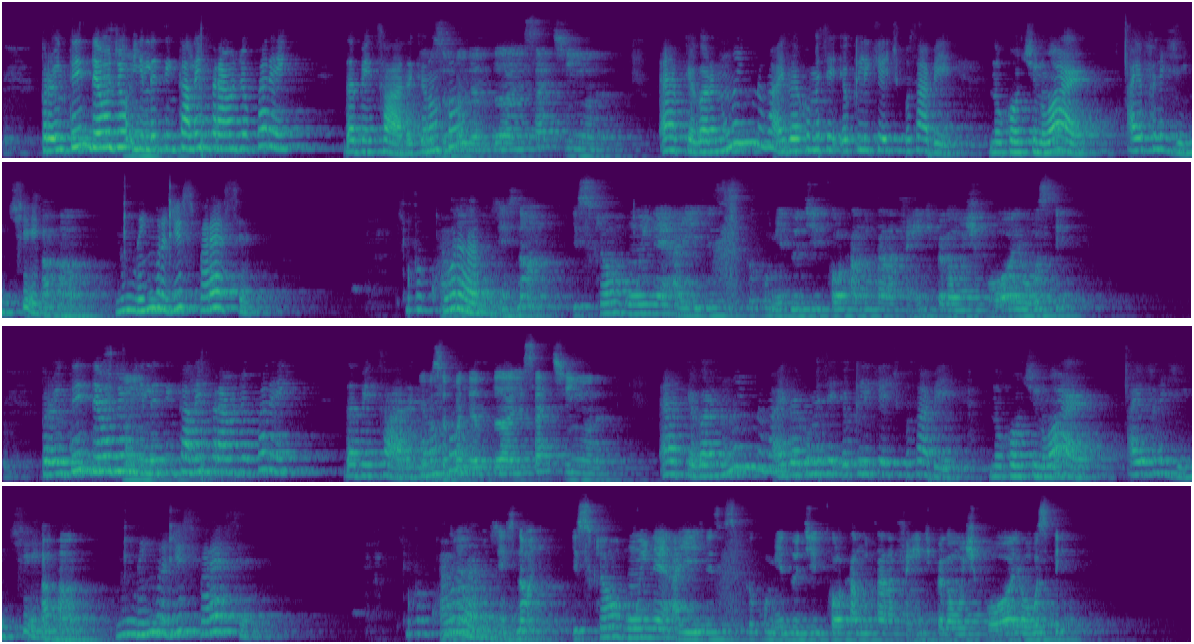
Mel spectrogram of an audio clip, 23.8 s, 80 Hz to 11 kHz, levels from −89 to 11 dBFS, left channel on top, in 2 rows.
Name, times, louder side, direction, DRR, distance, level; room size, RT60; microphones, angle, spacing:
voice 1, 0.4-2.9 3.4-4.7 6.6-9.5 9.9-10.9 11.2-12.3 13.0-14.4 15.9-16.7 19.1-19.2, left 4 dB, 40° left, 8 dB, 0.4 m, -30 dB
voice 2, 1.2-1.6 4.2-6.1 12.3-12.7 16.3-17.3 17.6-22.5, right 2 dB, 50° right, 4 dB, 0.7 m, -35 dB
7.3 x 3.2 x 4.4 m, 1.2 s
head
